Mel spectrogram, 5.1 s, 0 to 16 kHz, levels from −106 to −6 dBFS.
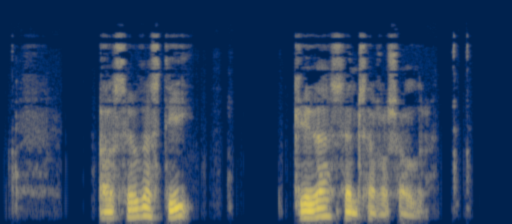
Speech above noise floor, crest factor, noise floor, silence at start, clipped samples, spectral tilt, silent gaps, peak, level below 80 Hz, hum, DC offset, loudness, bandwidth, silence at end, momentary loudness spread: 31 dB; 20 dB; -57 dBFS; 1 s; under 0.1%; -5.5 dB/octave; 2.23-2.27 s, 2.44-2.79 s; -10 dBFS; -72 dBFS; none; under 0.1%; -26 LUFS; 9.4 kHz; 0.9 s; 13 LU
